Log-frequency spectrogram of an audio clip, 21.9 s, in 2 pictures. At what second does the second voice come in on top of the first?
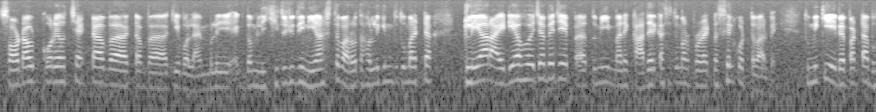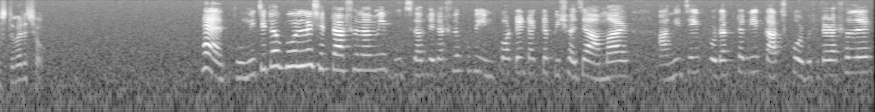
none

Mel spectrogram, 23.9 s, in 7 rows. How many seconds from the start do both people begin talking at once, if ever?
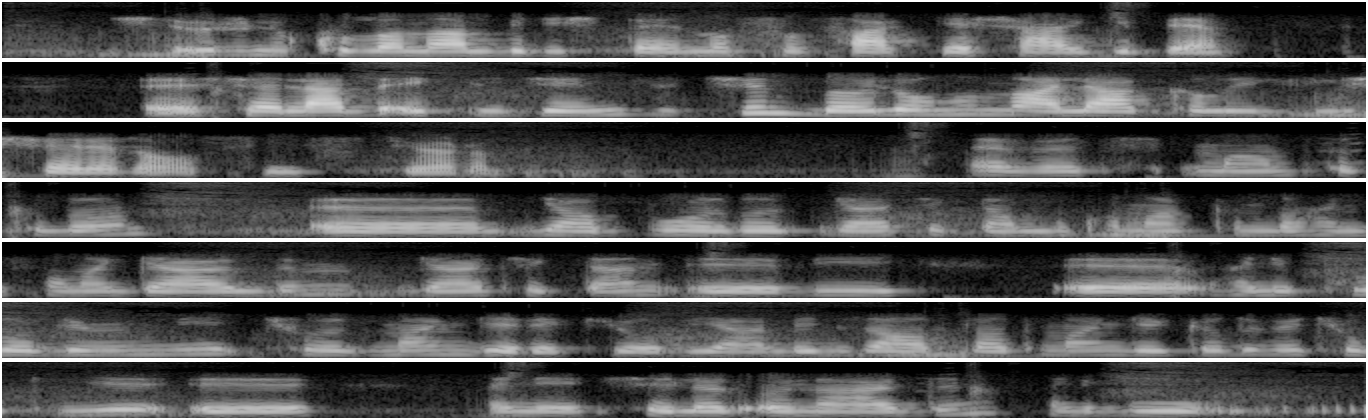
none

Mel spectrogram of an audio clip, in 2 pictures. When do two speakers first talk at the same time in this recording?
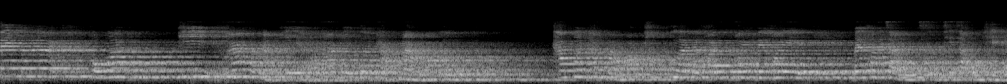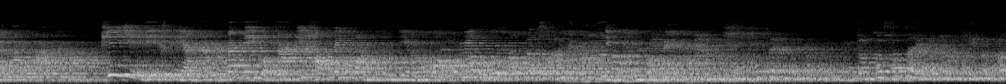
14 s

